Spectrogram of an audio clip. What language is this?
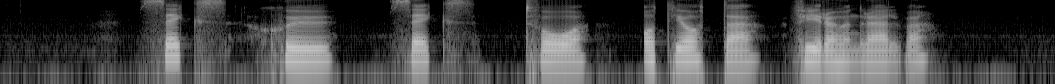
Swedish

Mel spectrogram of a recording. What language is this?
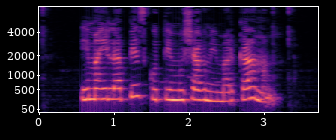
Santa Ana de Tusi Pasco Quechua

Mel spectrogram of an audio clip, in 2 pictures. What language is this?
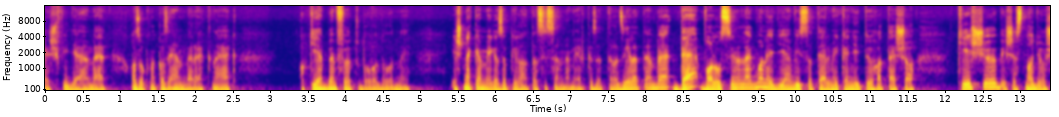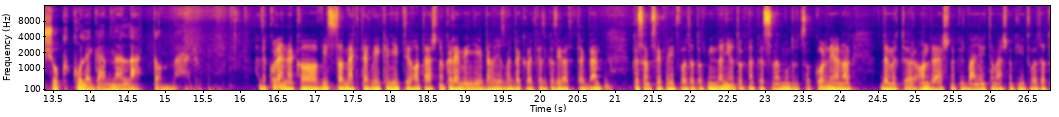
Hungarian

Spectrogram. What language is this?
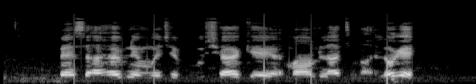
Urdu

